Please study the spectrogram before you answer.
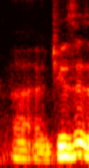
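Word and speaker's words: Jesus: ये जीसस कैसे हुआ, तो क्योंकि ग्रीक लैंग्वेज में आई को जे की सूरत में भी लिखते थे और आई की सूरत में भी लिखते थे, तो बाद में लिखा जाने लगा जे की सूरत में, तो आई बदला जे की सूरत में, और साथ में आई साउंड जो है वो बदल गई जे साउंड में, और हो गया जीसस।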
